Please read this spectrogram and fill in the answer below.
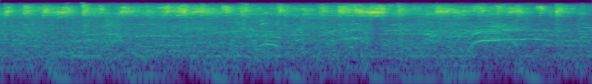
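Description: Riders on a spinning fairground thrill ride screaming and shouting over loud fairground dance music with a steady beat, with one rising scream near the end.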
